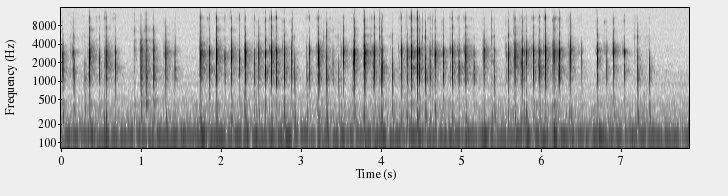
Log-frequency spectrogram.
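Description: Fingertips of both hands type on a black-cased HI-FINGER 7.5, a 75% mechanical keyboard with a hollow case and white and pink plastic keycaps, resting on a desk mat. The result is bursts of short, crisp, bright clacks with brief pauses between runs, centred near 2.9 kHz, over a faint low hum.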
